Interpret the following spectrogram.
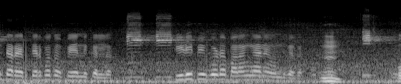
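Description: A man's voice over busy street traffic, with a short vehicle horn toot about a second and a half in.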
